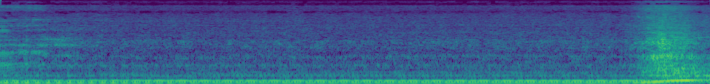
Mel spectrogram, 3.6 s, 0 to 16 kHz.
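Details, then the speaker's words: Car at a Copart auction with 91,000 miles: a low, even idle rumble, then a quick clean rev that climbs smoothly and settles back; normal healthy idle and revving. "Let me give it a little rev. Oh yeah, this sounds great,"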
